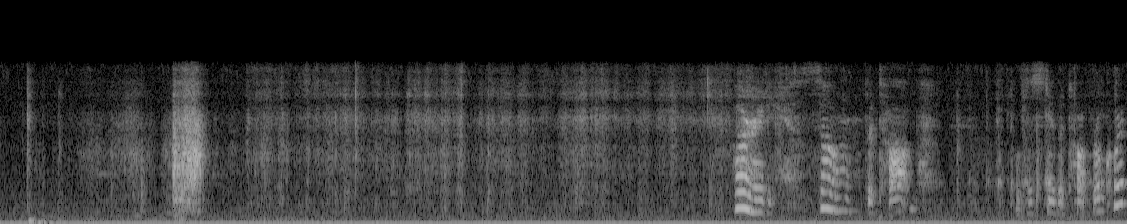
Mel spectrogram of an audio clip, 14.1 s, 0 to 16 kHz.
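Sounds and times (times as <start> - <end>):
faint rustling and handling: 0.9 - 14.0
rustling scrape: 1.0 - 9.8.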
